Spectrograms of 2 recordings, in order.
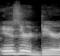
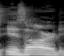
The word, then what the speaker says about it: Izzard: very good comedian uh it's not is her dear it's izzard james just told me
